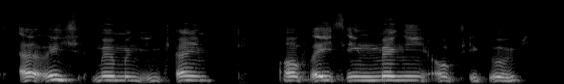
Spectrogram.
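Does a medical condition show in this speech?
Yes: cerebral palsy, spastic and dyskinetic.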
